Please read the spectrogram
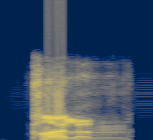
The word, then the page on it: pylon: British English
